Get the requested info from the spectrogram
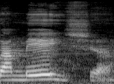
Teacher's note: o E é pronunciado de maneira mais forte e o I tem um som mais fraco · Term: ditongo decrescente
